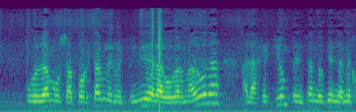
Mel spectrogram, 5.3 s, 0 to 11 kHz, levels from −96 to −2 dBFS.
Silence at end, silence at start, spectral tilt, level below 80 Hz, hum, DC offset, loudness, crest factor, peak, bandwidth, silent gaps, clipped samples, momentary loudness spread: 0 s; 0.4 s; -4.5 dB/octave; -52 dBFS; none; 0.5%; -23 LUFS; 18 dB; -4 dBFS; 8.8 kHz; none; under 0.1%; 12 LU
